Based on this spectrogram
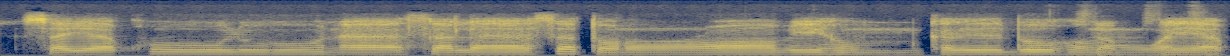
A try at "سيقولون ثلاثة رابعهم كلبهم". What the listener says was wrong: Okay, now again you stretch the noon and you say رابعهم. No, it's رابعهم. So سيقولون ثلاثة رابعهم كلبهم.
